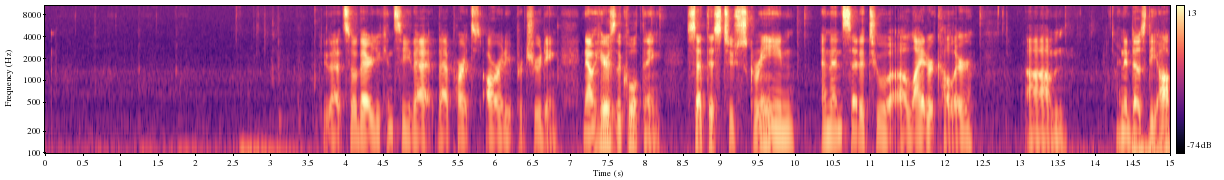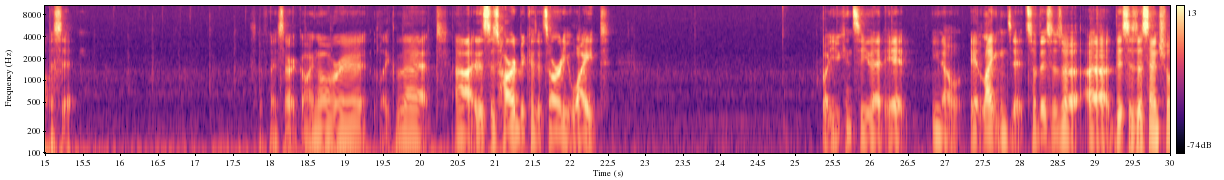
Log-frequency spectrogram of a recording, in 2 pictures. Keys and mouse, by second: 0.2 drag, 0.7 drag, 1.3 drag, 1.8 drag, 3.6-6.8 drag, 8.2-9.5 drag, 14.5 [, 14.8 [, 15.0 [, 15.7 drag, 16.1 click, 16.5 click, 16.8 drag, 17.2 click, 17.6 click, 17.9 click, 18.2 click, 18.5 click, 18.9 drag, 19.2 click, 19.5 click, 19.8 click, 20.2 drag, 21.8-24.9 middle drag, 25.6 middle click, 28.9-30.0 drag.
